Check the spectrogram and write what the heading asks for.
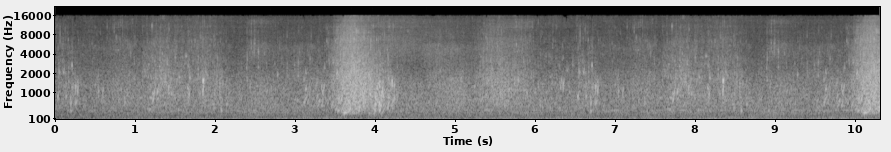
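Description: Small waves lapping and washing against a rocky shoreline: a soft steady wash, with one louder surge about three and a half seconds in.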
